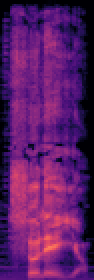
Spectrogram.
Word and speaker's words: soleil: Le soleil, ناخد بالنا من ال E-I-L تنطق أي. soleil, soleil, le soleil.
